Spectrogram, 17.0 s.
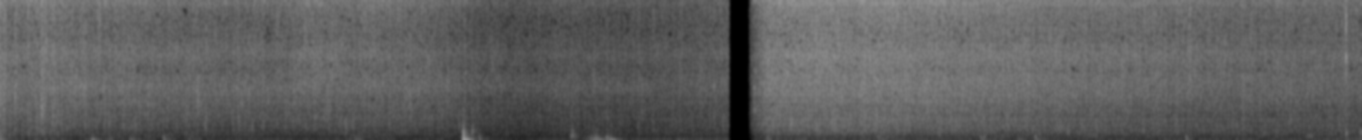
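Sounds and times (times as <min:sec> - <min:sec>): food sizzling in a wok: 0:00.0 - 0:17.0
knock: 0:05.8 - 0:06.1.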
